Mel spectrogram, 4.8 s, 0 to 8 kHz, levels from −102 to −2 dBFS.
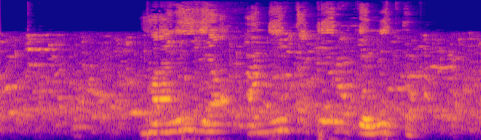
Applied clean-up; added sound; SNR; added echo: classical method WPE with log-MMSE.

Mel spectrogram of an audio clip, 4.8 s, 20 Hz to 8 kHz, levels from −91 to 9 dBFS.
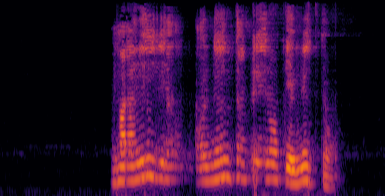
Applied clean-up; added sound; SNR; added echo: neural mask model DeepFilterNet 3.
